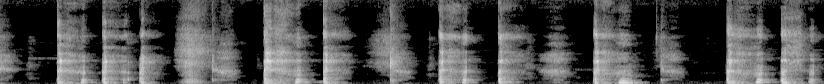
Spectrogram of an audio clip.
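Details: Performed hoking cough challenge by a woman who says she has a bit of a cough: about a dozen sharp, forced coughs and throat-clearing bursts in quick runs with short pauses; deliberate cough.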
